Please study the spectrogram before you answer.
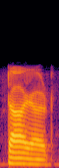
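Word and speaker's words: tire: जैसे एफ आई आर ई फायर Hindi अर्थ आग गोली चलाना नौकरी से निकालना टी आई आर ई टायर टा इ आर हिंदी अर्थ टायर नाउन है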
